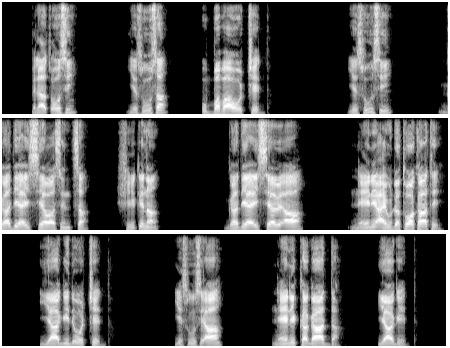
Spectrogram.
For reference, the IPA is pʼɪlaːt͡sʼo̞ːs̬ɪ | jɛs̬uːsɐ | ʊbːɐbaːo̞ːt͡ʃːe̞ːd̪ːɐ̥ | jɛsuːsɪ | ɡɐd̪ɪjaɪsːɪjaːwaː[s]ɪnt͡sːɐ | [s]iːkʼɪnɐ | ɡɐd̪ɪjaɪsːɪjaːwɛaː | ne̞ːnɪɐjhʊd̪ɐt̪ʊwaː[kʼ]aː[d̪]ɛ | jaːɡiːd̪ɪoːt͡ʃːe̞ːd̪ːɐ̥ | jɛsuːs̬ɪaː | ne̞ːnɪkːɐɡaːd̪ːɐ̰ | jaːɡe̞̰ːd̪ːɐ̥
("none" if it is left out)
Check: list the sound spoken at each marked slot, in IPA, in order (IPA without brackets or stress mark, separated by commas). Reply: s, ʃ, k, t̪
